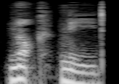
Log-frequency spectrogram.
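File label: "knock-kneed", English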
